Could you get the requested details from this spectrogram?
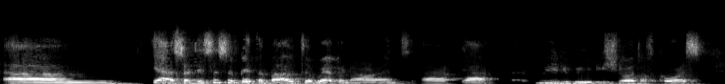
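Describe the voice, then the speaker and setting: A man's voice: fairly high pitch, measured pace, mellow, roomy sound, muffled recording. A man opening a webinar as host, hesitant and full of fillers. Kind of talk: webinar introduction.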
